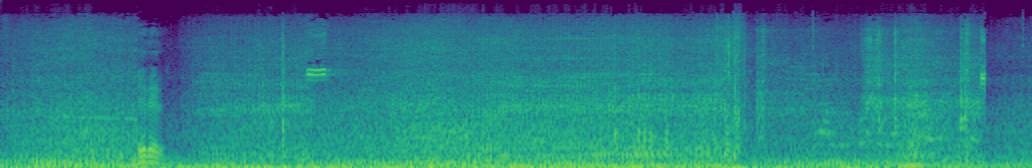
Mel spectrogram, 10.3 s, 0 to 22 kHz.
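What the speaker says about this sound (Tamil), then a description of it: "4வது கீர்லேயே கதற விடுறேன், அதனால தான் வண்டி ஆஃப் ஆகிக்குது" A motor vehicle engine strained hard in fourth gear, a steady loud drone running almost throughout, with a brief voice and a few quieter gaps near the end.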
